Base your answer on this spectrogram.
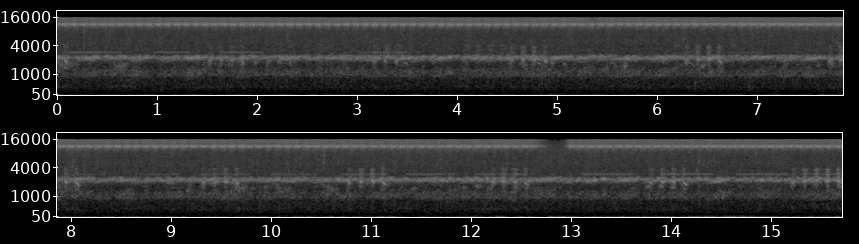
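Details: Swamp frogs at night calling together: many rapid pulsed croak bursts repeating irregularly across the whole stretch, layered over a steady shrill drone and soft hiss, in a setting with occasional rain.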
